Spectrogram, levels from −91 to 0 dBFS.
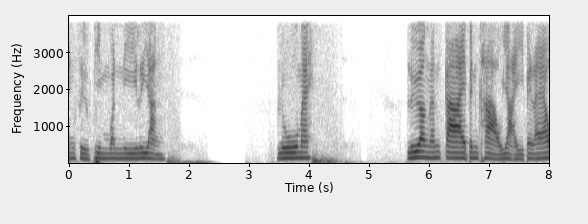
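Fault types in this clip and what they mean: Comfort noise in place of the background, 1.85–3.47 s and 4.55–5.63 s: in these speech pauses the real background gives way to a steady, featureless hiss, about 13 dB and about 11 dB quieter, likely because transmission paused and the receiver synthesised filler noise.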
